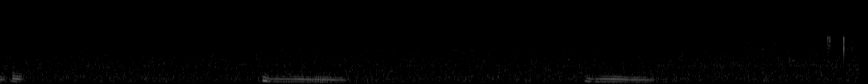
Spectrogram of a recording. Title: Cat snoring Again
